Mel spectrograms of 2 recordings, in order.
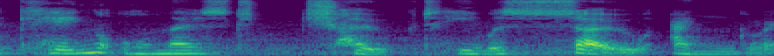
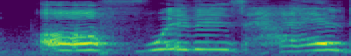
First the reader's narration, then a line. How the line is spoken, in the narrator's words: cried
